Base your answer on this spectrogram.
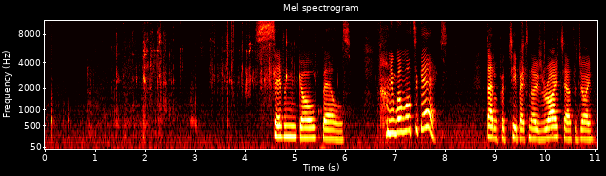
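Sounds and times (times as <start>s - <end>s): small metal bells clinking: 1.3s - 5.2s
girl speaking: 4.2s - 8.1s, 8.8s - 11.0s.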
